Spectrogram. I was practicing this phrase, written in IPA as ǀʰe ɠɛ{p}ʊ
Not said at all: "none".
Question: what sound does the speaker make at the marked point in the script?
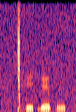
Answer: p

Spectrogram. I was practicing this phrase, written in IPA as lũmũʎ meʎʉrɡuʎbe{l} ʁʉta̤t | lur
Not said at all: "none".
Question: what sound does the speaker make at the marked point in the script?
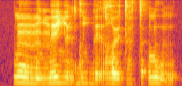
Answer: r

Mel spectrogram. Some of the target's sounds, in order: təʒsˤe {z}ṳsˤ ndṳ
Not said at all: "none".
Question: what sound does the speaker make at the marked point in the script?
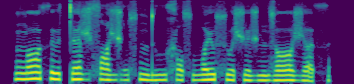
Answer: ʒ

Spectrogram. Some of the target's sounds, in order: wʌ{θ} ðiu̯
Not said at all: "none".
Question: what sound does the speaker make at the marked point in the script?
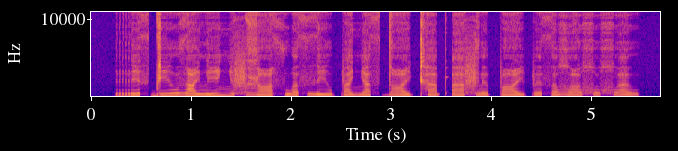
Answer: θ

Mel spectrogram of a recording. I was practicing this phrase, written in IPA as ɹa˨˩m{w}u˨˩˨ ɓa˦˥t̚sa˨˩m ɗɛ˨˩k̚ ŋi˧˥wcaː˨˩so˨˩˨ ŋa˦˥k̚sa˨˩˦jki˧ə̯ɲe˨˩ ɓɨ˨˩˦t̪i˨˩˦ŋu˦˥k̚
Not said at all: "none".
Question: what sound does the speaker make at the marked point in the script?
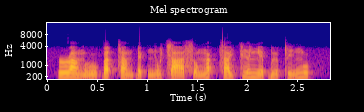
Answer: ɣ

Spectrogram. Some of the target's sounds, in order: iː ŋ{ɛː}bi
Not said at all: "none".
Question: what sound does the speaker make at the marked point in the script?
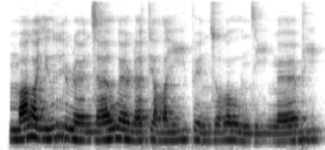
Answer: œː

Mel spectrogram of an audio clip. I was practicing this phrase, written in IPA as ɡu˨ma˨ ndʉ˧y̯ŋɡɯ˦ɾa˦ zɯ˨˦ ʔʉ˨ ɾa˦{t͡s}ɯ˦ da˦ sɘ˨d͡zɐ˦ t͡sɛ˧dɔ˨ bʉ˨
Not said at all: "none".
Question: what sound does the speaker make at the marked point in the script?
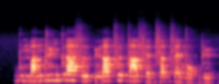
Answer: t͡s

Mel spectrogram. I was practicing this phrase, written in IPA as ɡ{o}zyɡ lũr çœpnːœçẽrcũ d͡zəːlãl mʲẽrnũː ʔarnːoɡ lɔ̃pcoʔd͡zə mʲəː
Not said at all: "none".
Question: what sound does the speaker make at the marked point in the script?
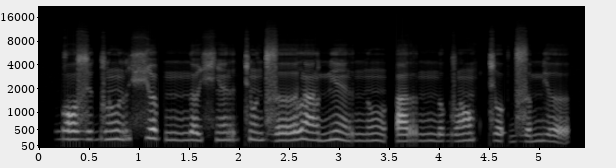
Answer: ɔ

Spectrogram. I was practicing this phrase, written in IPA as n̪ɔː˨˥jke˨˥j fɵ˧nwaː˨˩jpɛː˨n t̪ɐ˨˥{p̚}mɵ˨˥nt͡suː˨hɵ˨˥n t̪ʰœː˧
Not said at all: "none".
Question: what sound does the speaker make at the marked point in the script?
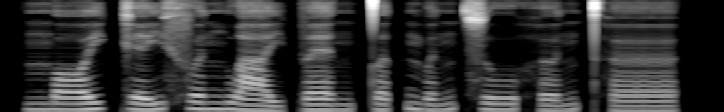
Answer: t̚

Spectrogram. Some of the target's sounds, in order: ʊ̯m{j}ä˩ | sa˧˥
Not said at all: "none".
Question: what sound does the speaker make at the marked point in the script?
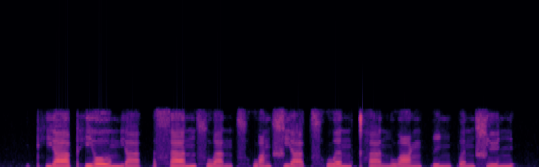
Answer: j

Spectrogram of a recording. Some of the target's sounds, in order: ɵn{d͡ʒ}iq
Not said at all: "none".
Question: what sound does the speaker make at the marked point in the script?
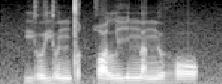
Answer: d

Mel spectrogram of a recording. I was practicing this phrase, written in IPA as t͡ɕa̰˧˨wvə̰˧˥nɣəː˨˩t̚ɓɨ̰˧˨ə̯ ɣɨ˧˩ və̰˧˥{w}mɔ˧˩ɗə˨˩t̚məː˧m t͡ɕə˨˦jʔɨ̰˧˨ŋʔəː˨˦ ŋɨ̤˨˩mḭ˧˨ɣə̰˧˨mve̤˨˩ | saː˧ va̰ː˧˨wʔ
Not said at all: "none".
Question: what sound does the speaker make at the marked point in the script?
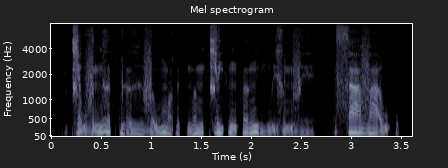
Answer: w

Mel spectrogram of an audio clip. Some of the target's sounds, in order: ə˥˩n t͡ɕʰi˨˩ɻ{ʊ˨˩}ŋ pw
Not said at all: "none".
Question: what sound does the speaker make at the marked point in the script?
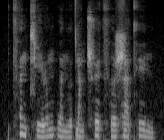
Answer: ʊ˥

